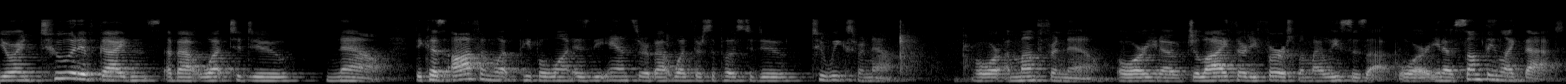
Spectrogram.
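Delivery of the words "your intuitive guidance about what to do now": very slow, deliberate, each word spaced out. Repeating a point to the audience a second time, very slow. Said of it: "I want to say that again very slowly".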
